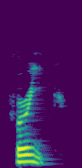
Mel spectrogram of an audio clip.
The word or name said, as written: freak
